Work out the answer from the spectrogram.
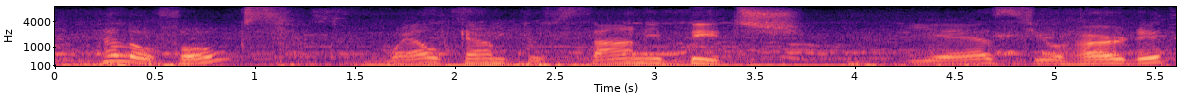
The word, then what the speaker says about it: Sani: it sunny beach and it's not spelt as the usual word sunny of course and for my american and english friends who don't understand how can you spell differently the word sunny i will spell it out for you it's s-a-n-i so yes sunny and comes from the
